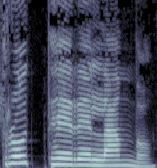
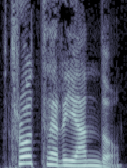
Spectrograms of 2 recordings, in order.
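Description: First: The double L is said as an L sound. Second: The double L is said as a Y sound. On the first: The speaker calls it right. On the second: The speaker calls it wrong.

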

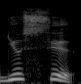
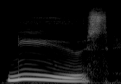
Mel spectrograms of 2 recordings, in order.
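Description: First: The vowel is short, with an added final syllable. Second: The vowel is drawn out long. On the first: The speaker calls it wrong. "우리가 뉴스 이렇게 이음절로 발음하지만" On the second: The speaker calls it right. "news 이음절 길게 발음하시면 정확하게"

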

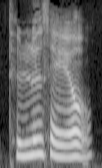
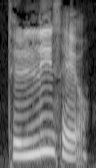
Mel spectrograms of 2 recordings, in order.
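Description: First: The second syllable has the vowel eu. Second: The second syllable has the vowel i. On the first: The speaker calls it right. "please come by, you can say 들르세요" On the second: The speaker calls it wrong. "Koreans often pronounce this word as 들리다"

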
